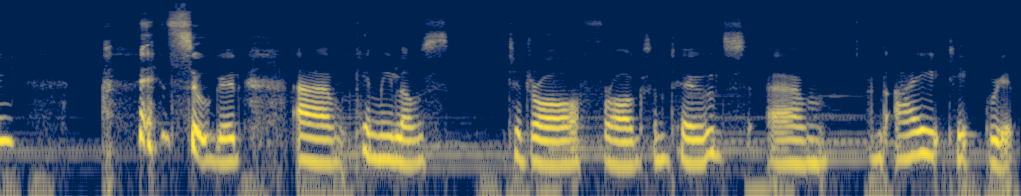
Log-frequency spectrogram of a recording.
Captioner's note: chuckle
